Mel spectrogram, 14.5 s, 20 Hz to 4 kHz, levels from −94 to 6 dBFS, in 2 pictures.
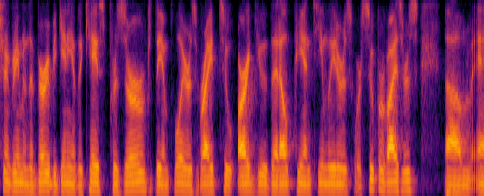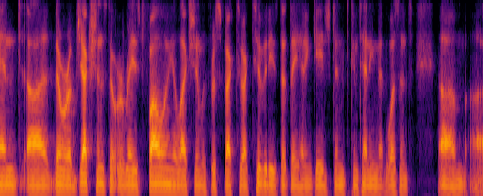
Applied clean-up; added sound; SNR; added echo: neural mask model DeepFilterNet 3.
